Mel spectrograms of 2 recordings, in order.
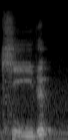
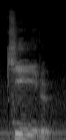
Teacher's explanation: para significar vestir, precisamos de dizer kiru, grave, agudo, kiru. E contrário, cortar, cortar significa, nós pronunciamos kiru, agudo, grave, kiru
